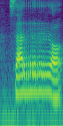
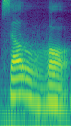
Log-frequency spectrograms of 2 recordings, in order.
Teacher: Dan ini bukan kita melafadzkannya sarro, enggak, tapi harus kita sembunyikan getaran atau takrir pada huruf ro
